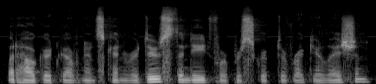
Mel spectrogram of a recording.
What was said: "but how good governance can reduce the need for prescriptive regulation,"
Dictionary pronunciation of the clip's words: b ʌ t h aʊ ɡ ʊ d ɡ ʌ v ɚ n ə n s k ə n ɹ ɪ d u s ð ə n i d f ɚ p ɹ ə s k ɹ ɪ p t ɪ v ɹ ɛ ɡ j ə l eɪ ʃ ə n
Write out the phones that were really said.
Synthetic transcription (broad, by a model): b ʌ t h aʊ ɡ ʊ d ɡ ʌ v ɚ n ə n s k ə n ɹ ɪ d u s ð ə n i d f ɚ p ɹ ə s k ɹ ɪ p t ɪ v ɹ ɛ ɡ j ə l eɪ ʃ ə n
